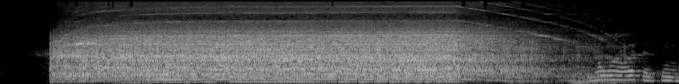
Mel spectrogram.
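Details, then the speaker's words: Old Craftsman table saw motor, motor cooling cover removed: spins straight up to a steady even high whir with no rubbing or knocking, coasts down smoothly; runs fine, no smoke. "that's a fine red machine hey smoke i don't see smoke fine running machine"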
